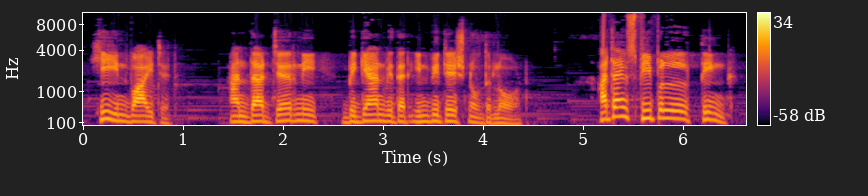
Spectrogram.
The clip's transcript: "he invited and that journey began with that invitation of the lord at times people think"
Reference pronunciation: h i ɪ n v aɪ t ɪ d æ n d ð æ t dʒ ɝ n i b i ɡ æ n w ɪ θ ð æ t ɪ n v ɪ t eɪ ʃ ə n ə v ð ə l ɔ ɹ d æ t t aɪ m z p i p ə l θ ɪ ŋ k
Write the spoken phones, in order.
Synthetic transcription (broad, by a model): h i ɪ n v aɪ t ɪ d æ n d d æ t dʒ ɝ n i b i ɡ æ n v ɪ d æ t ɪ n v ɪ t eɪ ʃ ə n ə v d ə l ɔ ɹ d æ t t aɪ m s p i p ə l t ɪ ŋ k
